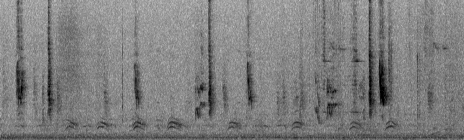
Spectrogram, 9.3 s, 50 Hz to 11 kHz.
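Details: Eurasian tree sparrows calling on 4 February 2012: a lively run of short, bright chirps mixed with repeated lower arched notes that come roughly every half second, over a steady background rumble.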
